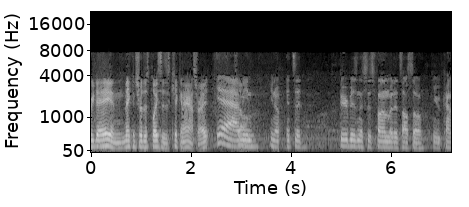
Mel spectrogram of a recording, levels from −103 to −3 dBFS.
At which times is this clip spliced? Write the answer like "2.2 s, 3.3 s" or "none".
3.7 s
